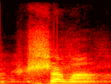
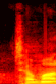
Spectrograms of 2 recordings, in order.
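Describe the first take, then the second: First: क्षमा with the retroflex ष sound; retroflex sha. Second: क्षमा mispronounced as छमा; wrong chha sound. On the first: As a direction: correct क्षमा with hard ष. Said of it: "षटकोण वाला सा बोलना". (षटकोण वाले ष से क्षमा) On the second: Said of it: "क्षमा नहीं". (गलत छमा उच्चारण) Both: Shown as a demonstration.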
